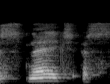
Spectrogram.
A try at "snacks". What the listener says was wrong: It would be snacks. So it's an ack at the end. Snacks. Yeah, much better than snakes.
